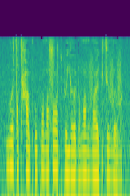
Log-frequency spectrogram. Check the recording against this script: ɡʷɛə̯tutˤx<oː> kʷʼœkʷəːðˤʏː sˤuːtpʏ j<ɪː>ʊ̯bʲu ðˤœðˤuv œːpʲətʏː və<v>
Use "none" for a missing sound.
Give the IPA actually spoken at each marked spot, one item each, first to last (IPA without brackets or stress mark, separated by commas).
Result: uː, əː, v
